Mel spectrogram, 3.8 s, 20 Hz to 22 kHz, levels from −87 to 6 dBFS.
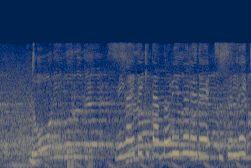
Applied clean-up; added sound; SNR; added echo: none; Burping, eructation; 16 dB; none.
